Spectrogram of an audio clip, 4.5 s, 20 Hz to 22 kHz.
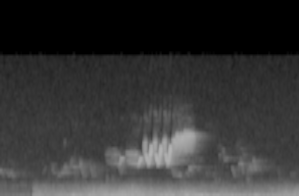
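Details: A Cerulean Warbler recorded on 25 May 2014 gives a quick run of high, buzzy notes that rise to a thin buzz, lasting about a second, over steady rushing background noise.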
